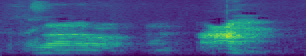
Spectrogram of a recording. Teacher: It's kind of thick A from your throat. Okay, you can pronounce it like ah for now till you get like an ah sound. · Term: ayn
